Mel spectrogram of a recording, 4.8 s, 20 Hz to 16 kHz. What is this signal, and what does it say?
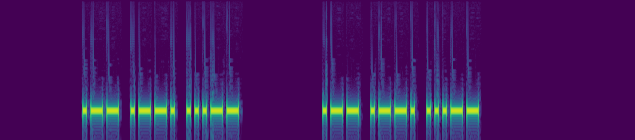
Morse code, heard as a keyed tone, about 40 wpm, 700 Hz. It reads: WP3 WP3
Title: USA Call Sign Prefixes - Repeated 2x - 40wpm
